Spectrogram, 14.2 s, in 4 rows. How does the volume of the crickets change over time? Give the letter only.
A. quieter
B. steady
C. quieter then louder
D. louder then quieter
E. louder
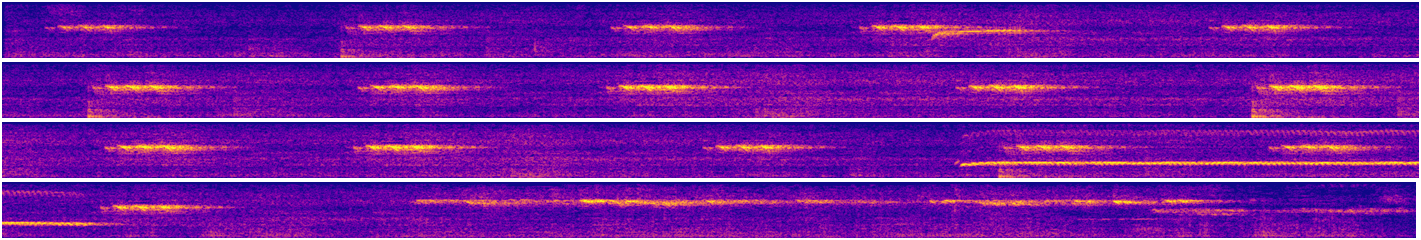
D.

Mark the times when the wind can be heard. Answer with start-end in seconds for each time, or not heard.
0.0-14.1.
